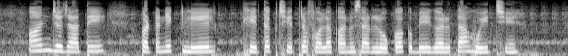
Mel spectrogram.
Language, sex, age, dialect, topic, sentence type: Maithili, female, 18-24, Southern/Standard, agriculture, statement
